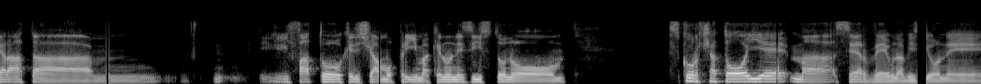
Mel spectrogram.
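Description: At 1.06 s, 3.78 s (between "mm il fatto che" and "prima che non esistono"), 7.76 s and 9.17 s the speech drops out for 30, 22.5, 22.5 and nearly 100 ms: unconcealed Bluetooth headset packet loss, where packets between headset and phone never arrived and silence or an idle pattern filled the gaps, whose lengths fit whole 7.5 ms frames. The edges are hard and abrupt with nothing smoothed over, unlike concealed loss, which would bridge each hole with repeated or faded sound.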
